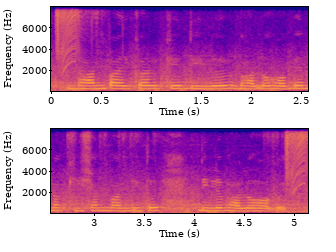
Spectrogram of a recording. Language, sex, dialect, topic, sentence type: Bengali, female, Western, agriculture, question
